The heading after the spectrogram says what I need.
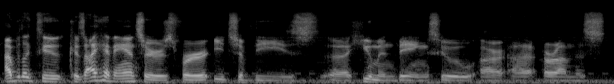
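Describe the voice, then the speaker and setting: A man on a casual panel video call, posing questions in a halting, deliberate way. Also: deep voice, bright, forceful tone. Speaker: cast member asking questions. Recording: noisy video call audio.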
